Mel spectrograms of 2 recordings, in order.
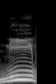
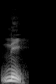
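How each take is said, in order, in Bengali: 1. স্বরটি লম্বা করে টানা। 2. স্বরটি ছোট ও দ্রুত বলা। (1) "আপনি নি বলবেন না" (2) "বলবেন নি"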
